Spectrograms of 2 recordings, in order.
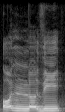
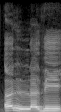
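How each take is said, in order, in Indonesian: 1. Vokal di awal itu tebal dan berat. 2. Vokal di awal itu tipis dan ringan.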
